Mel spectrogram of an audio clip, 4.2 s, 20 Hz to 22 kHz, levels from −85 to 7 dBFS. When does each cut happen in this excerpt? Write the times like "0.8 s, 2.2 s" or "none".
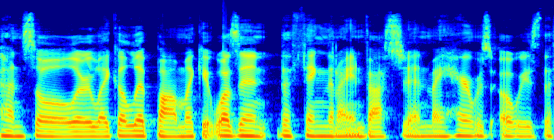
none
